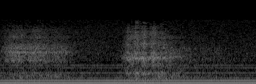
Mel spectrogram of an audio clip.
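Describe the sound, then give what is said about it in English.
A person takes a slow, deep breath, heard as two soft, airy rushes separated by a short pause, faint over a steady low hum. “Take a breath, a deep breath.”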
